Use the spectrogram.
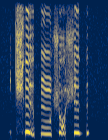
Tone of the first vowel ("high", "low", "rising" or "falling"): falling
